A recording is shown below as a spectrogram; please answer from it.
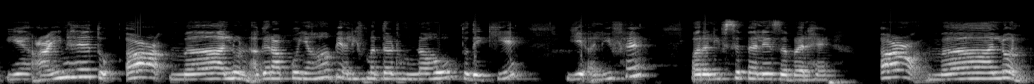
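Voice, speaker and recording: A young woman with an Urdu accent gives an online Quran reading lesson in a high voice. She explains patiently and stretches example words out slowly to show how they sound. The recording is muffled and she sounds a little far from the mic. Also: roomy sound. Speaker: Quran teacher.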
